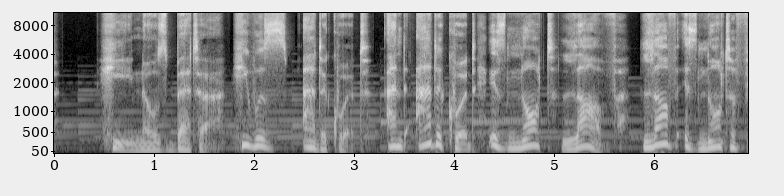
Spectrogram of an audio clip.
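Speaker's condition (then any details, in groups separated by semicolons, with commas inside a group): No condition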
